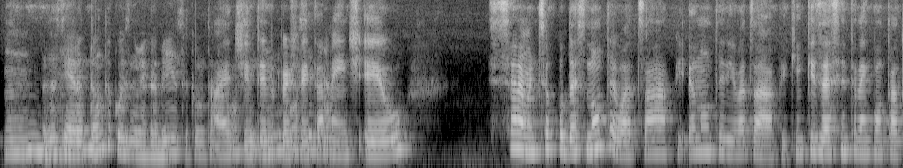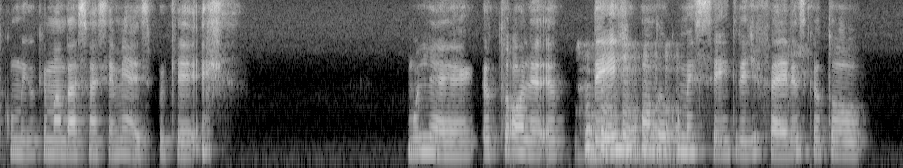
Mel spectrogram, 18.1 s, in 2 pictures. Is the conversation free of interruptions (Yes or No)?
No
